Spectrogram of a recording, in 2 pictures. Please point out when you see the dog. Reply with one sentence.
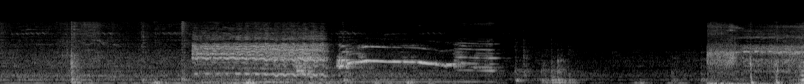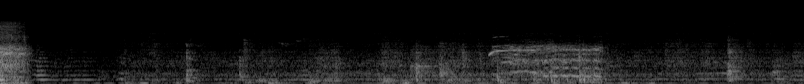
You can hear the dog from 3.0 to 5.0 s.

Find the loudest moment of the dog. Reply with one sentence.
The loudest moment of the dog is at 4 seconds.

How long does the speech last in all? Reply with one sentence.
The speech can't be heard in this clip.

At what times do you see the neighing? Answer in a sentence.
You can hear the neighing from 1.9 to 3.3 s, from 7.0 to 8.3 s and from 12.1 to 14.1 s.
